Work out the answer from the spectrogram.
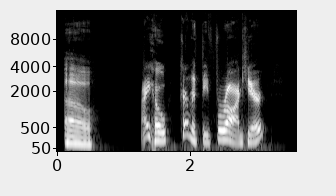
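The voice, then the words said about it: Kermit the Frog voice, too high. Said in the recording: “mine is like a little too high. Like, it doesn't have the right quality”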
